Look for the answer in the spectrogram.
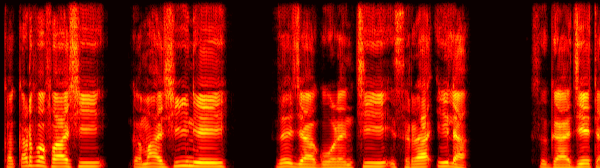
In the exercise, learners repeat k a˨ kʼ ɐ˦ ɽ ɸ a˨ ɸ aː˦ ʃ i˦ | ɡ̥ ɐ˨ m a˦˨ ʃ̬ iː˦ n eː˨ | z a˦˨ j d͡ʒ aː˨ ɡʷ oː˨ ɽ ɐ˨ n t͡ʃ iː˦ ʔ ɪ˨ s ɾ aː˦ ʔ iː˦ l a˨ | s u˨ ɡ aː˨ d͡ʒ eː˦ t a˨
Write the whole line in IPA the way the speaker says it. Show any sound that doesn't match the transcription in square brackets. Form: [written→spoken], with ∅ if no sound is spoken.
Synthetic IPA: k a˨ kʼ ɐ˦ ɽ ɸ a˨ ɸ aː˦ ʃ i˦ | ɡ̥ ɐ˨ m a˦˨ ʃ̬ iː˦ n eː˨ | z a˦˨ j d͡ʒ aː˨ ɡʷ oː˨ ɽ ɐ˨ n t͡ʃ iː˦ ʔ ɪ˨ s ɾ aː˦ ʔ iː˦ l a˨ | s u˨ ɡ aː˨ d͡ʒ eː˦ t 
